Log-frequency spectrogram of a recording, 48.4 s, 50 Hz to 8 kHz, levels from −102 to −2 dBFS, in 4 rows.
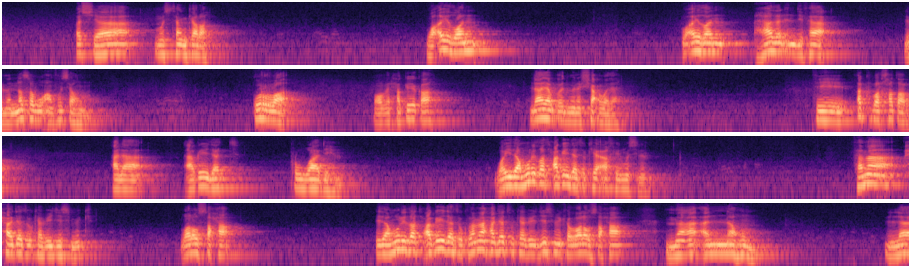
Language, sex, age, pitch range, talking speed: Arabic, male, 60-79, 115-150 Hz, 55 wpm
